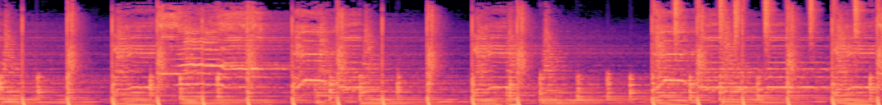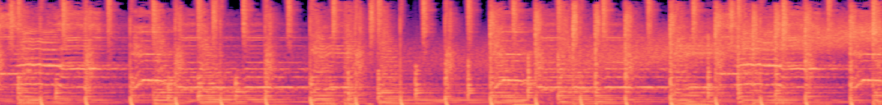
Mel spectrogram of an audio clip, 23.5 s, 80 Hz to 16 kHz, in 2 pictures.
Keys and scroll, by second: 9.4 z, 13.7 g, 13.9 y.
